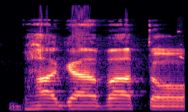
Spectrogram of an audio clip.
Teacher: The to must be nicely longer than the previous vowels.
